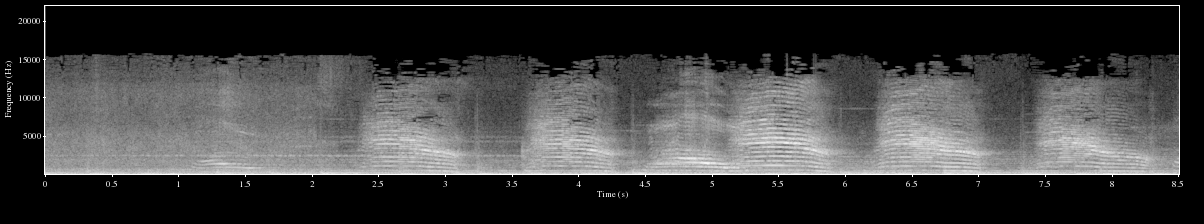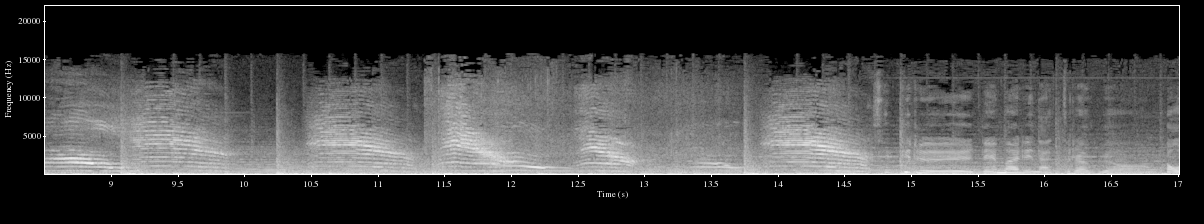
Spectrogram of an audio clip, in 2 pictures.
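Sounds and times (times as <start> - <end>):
cat meowing: 1.1 - 1.8, 2.4 - 14.7.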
